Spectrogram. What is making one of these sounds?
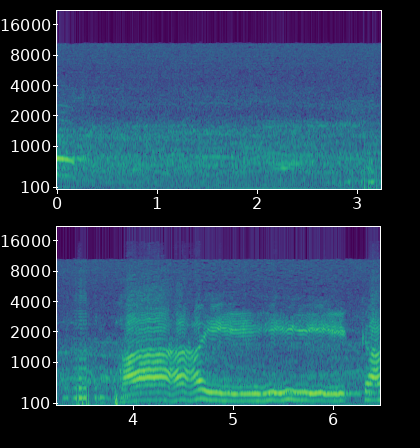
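A young man chants loudly and with emotion into a microphone, heard through loudspeakers.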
